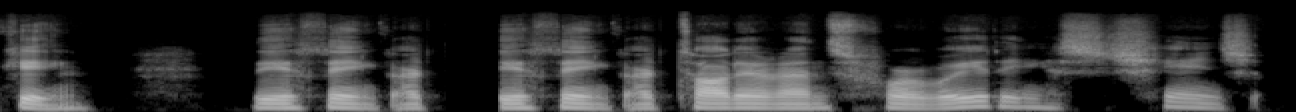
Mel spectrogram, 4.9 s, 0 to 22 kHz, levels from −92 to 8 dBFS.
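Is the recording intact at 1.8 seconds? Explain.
No. A stream reconnect spans 1.67 to 2.54 s: the connection dropped and a fresh decoder restarted, so the speech falls silent for 0.2 s, then repeats from 0.67 s earlier.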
